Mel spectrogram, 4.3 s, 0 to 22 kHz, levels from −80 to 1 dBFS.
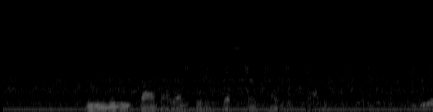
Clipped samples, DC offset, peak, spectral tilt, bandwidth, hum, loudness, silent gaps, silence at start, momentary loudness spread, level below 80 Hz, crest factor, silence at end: under 0.1%; under 0.1%; -44 dBFS; -7 dB/octave; 16 kHz; none; -61 LUFS; none; 0.05 s; 14 LU; -76 dBFS; 18 dB; 0 s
